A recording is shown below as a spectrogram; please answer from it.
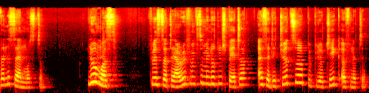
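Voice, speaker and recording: A woman narrating an audiobook with a steady, expressive reading. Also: sits high. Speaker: audiobook reader.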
